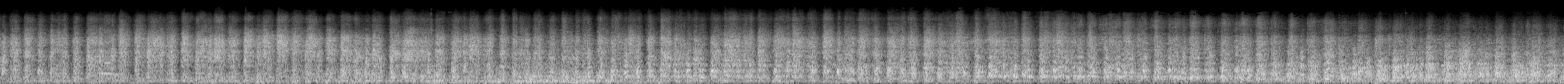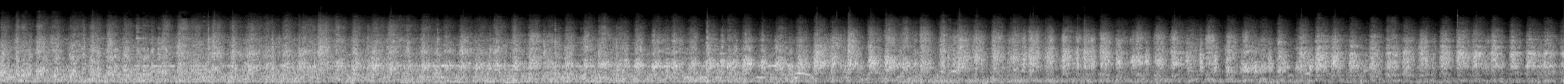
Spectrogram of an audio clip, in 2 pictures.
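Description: Beyer Peacock 0-4-0 and Haydock Foundry 0-6-0 industrial steam tank locomotives working hard up a steep bank with a goods train: rapid, heavy exhaust beats, the 'thrash' of a loco under full load, over the clatter of the wagons rolling past. The sound stays loud as the train passes and climbs on out of sight.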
